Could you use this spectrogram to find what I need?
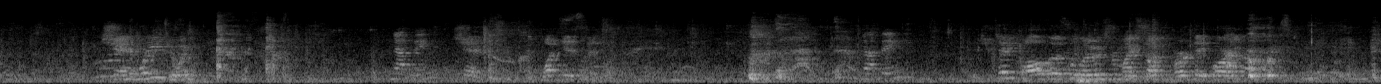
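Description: A man speaks with animation on a stage in a large echoing hall.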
